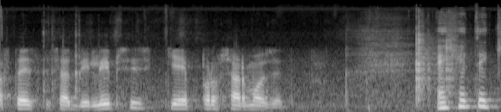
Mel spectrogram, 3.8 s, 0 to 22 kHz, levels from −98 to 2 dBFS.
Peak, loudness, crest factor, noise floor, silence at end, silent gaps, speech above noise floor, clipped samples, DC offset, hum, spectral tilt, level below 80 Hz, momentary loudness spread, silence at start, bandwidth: -4 dBFS; -22 LUFS; 18 dB; -44 dBFS; 0 s; none; 23 dB; under 0.1%; under 0.1%; none; -6 dB/octave; -58 dBFS; 19 LU; 0 s; 16.5 kHz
